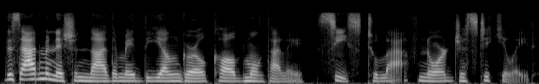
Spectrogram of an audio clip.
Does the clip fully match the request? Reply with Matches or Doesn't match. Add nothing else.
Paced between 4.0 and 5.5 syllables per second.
Matches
